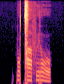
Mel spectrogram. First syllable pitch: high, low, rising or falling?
high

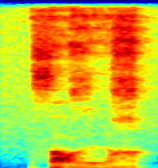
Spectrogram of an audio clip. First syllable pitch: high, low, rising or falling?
falling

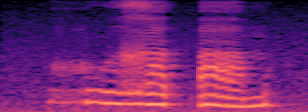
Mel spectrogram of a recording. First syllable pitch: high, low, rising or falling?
low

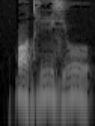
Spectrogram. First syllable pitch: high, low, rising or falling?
falling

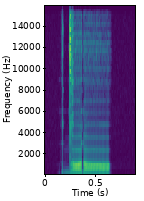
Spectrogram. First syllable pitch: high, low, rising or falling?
high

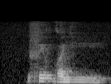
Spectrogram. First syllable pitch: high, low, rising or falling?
high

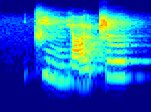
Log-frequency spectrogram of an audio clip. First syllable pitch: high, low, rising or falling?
falling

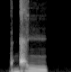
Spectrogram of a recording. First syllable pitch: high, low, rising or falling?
low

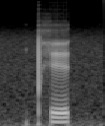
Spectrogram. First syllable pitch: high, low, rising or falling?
rising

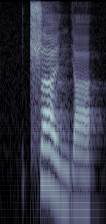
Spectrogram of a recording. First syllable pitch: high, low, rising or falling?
falling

